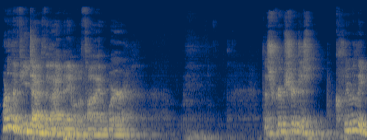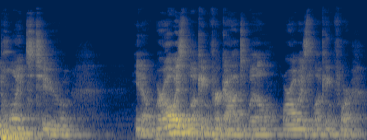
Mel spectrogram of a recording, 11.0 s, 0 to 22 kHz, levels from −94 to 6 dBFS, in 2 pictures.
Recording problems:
off-mic speech; far
room echo; noticeable; dies away in 0.6 s

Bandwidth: 18 kHz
